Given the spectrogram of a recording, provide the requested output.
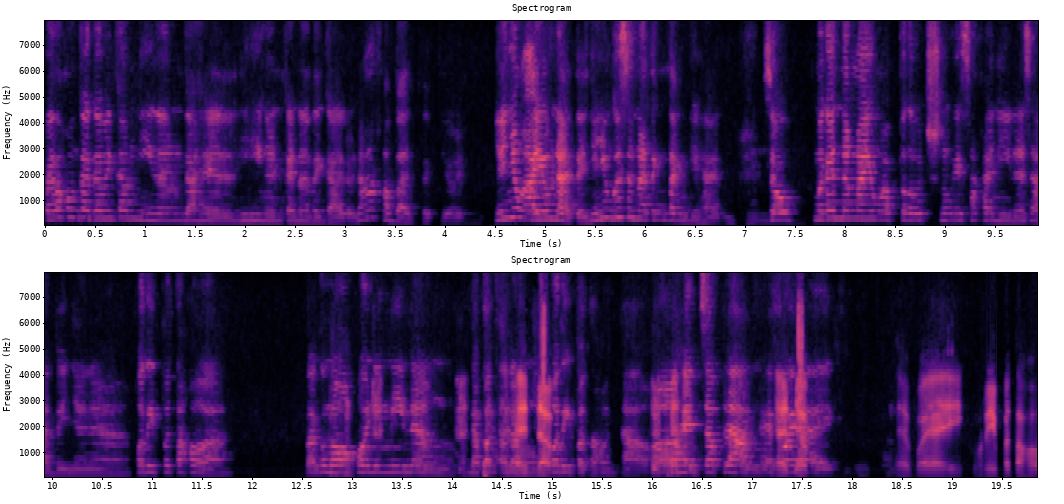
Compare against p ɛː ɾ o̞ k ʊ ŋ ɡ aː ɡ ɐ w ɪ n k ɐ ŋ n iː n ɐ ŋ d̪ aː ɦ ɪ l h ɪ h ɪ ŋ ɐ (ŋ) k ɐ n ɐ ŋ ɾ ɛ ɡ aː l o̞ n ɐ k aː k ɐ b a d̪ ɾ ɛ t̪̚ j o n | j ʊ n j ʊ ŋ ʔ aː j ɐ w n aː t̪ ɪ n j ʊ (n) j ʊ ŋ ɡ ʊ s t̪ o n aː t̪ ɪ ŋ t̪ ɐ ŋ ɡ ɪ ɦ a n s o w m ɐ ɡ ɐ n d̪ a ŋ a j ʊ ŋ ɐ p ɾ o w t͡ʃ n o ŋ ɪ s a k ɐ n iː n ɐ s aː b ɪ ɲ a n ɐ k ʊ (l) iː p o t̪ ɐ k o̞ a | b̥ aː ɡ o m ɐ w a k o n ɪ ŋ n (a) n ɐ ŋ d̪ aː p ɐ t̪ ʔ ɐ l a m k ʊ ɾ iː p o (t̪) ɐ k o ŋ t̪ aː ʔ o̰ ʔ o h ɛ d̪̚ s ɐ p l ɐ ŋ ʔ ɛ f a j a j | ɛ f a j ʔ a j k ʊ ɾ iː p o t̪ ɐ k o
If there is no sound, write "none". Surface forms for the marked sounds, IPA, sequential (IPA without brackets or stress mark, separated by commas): n, n, ɾ, i, t̪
